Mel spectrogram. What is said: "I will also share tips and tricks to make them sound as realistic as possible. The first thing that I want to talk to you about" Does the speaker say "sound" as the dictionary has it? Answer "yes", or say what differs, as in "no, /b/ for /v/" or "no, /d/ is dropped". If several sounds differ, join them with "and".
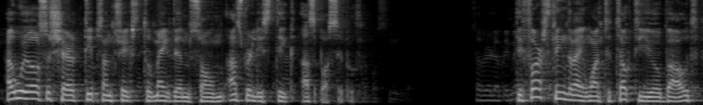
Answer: no, /d/ is dropped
